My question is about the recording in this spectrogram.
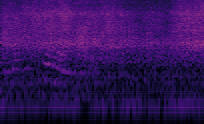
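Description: A steady low hum, with a brief faint stretch of voice about half a second in.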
